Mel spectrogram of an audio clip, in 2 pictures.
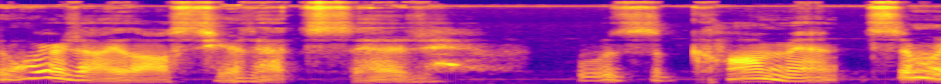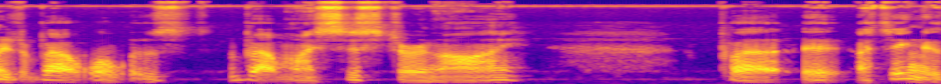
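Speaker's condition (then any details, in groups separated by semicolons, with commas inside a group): Cerebral palsy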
